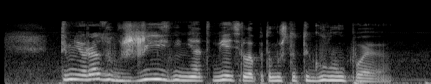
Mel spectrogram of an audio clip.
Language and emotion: Russian, angry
